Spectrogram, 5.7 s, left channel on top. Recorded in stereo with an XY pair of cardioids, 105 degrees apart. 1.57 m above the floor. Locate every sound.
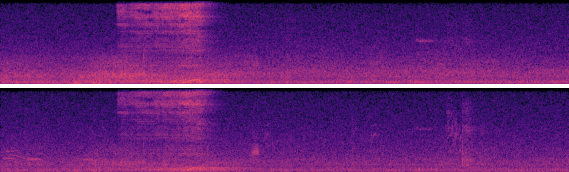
1.2 s a zipper: 60° left, 1.9 m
